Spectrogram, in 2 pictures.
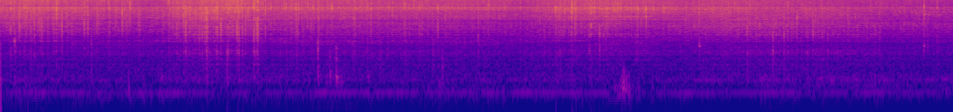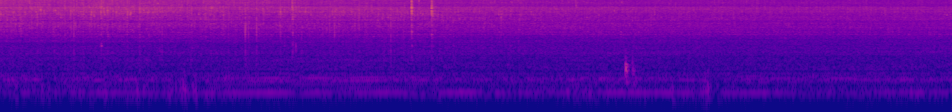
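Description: Mantis shrimp and sliced garlic frying in garlic butter in a pan: a loud sizzle that swells twice as the wet boiled shrimp go in, then settles to a quieter, steady sizzle. A few light clicks of metal tongs against the pan.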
